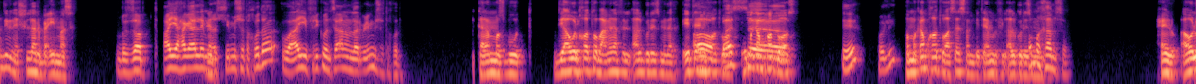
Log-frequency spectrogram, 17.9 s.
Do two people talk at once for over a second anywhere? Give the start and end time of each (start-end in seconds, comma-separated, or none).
10.4-11.9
